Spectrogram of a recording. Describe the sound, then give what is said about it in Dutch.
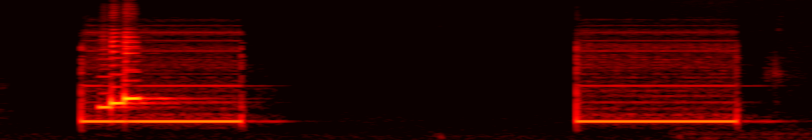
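A telephone call is being placed. A few quick dialing beeps sit at the start of a long, steady ringing tone. After a silent pause, a second identical tone follows. “We bellen haar.”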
